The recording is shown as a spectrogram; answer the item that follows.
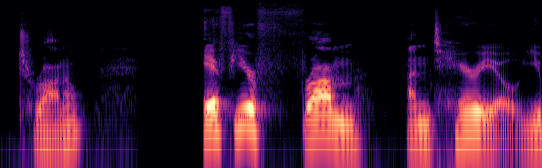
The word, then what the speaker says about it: Toronto: is an interesting one if you don't know how to pronounce this you might might say Toronto I I'm going to go to Toronto but we actually say Toronto Toronto Toronto so you notice that the second T does have a D sound Toronto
